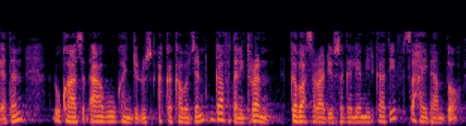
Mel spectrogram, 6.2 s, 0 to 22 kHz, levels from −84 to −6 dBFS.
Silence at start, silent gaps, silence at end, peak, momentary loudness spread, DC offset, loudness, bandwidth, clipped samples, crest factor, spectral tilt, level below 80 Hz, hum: 0 s; none; 0.05 s; -10 dBFS; 6 LU; under 0.1%; -30 LUFS; 8 kHz; under 0.1%; 20 dB; -4.5 dB/octave; -66 dBFS; none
